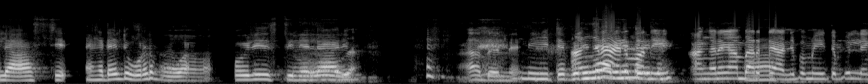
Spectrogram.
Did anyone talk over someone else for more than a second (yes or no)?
no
